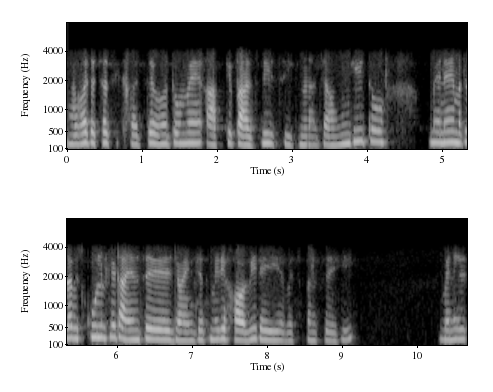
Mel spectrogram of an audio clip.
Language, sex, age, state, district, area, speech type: Hindi, female, 30-45, Madhya Pradesh, Chhindwara, urban, conversation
